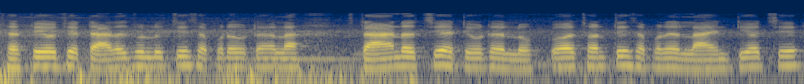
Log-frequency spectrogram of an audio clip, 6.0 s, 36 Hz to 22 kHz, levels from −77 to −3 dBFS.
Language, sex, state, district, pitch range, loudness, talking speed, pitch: Odia, male, Odisha, Khordha, 130-140 Hz, -19 LUFS, 160 wpm, 135 Hz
